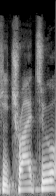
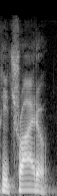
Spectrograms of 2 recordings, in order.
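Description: First: The t of to is a clear, hard t. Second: The t of to is a soft flap.

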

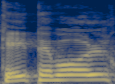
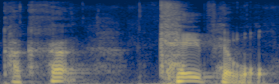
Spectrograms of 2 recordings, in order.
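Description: First: The initial C is soft, not strongly pronounced. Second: The initial C is strong and forceful. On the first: The speaker calls it wrong. "no es capable" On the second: The speaker calls it right. "y la C fuerte"

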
